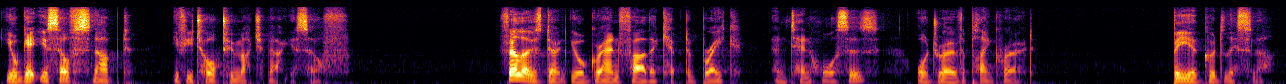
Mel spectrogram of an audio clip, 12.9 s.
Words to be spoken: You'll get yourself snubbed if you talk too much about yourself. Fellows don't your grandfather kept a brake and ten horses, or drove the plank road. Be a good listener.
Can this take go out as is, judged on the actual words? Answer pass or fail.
pass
